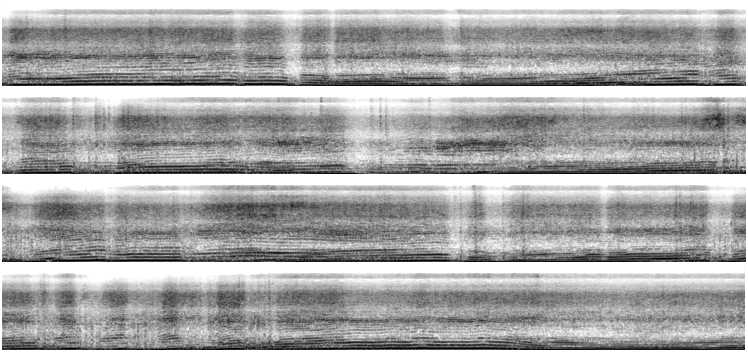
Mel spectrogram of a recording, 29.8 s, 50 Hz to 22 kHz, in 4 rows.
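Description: Race car engine heard from inside the cabin, revving hard and easing off again and again, its pitch climbing and dropping back every few seconds as the car accelerates and lifts through the figure-8 track. Scattered short knocks and rattles ride over the engine.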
